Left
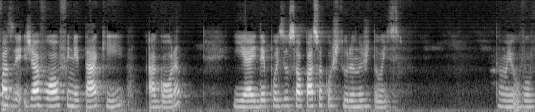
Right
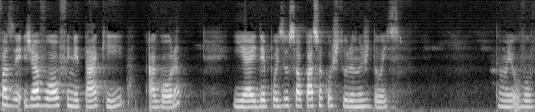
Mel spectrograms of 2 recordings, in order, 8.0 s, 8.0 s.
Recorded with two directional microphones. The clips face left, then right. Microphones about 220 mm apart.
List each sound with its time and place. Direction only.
0.0 s speech: 45° right (ahead or behind)
7.4 s speech: 45° right (ahead or behind)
